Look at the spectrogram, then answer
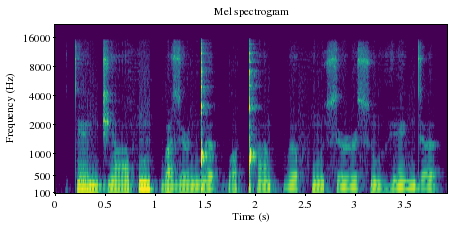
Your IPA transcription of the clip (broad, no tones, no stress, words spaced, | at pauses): tɛ̃nd͡ʒɑ̃fũ kʷɑzə˞ŋ͡ǃɐɡ͡bɔ ǃʰɑ̃kʷɐfũ sə˞ sũɦɛ̃ndɐ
